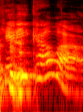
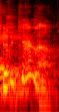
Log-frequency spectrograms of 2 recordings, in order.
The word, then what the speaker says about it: Chirichella: Chirichella. Like, last time you guys just said, I think, when I commented. Chirichella.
